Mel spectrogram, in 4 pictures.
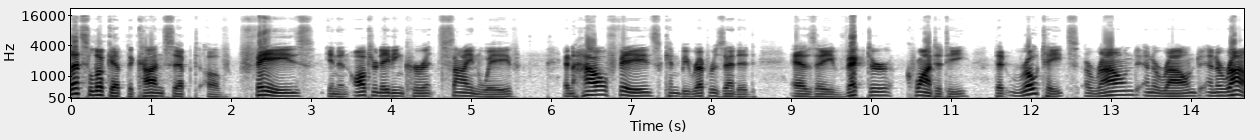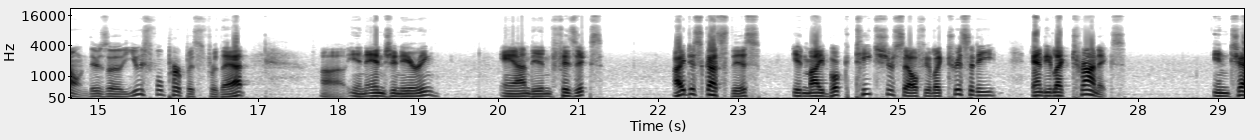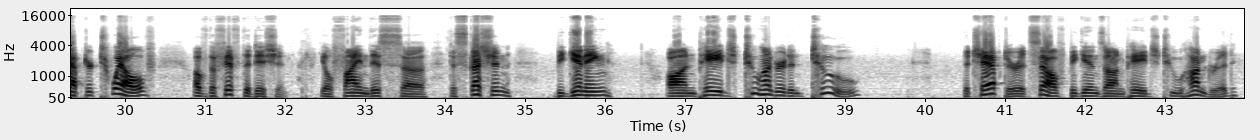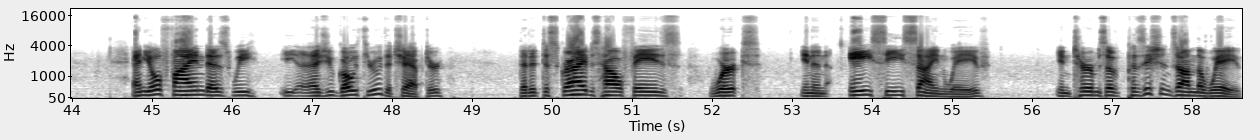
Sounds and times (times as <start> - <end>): Speech: 0.0 - 17.0, 17.8 - 19.4, 20.0 - 21.4, 22.2 - 27.9, 29.0 - 36.2, 36.8 - 39.3, 40.5 - 44.0, 44.8 - 48.8, 49.6 - 55.6, 56.4 - 58.6.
